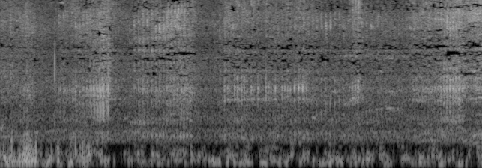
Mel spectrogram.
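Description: Many motorcycle engines running and pulling away as traffic streams across a railway level crossing.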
